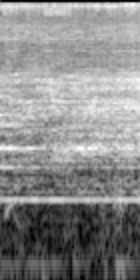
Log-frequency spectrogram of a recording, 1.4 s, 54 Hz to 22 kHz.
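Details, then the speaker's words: 2019 Honda Civic Sport CVT: a constant high-pitched whine holds under the hood after the engine starts, with a burning smell. Owner suspects the starter stayed engaged, possibly the starter or its relay; not confirmed. "Oh, that ain't the fan. That is something else. I think that's the starter. Oh, that's bad. It's burning."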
